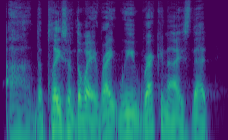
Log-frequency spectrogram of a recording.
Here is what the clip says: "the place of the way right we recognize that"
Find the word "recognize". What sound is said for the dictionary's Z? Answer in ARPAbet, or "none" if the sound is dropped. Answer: Z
